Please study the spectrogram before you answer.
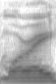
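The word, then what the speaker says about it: Morray: Yeah, Moray.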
